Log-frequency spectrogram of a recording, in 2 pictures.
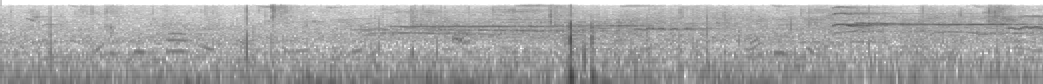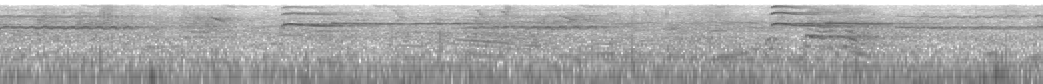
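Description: Birds singing among trees: repeated clear whistled phrases and warbled trills every couple of seconds, over a low steady rumble, with one sharp knock about three seconds in.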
